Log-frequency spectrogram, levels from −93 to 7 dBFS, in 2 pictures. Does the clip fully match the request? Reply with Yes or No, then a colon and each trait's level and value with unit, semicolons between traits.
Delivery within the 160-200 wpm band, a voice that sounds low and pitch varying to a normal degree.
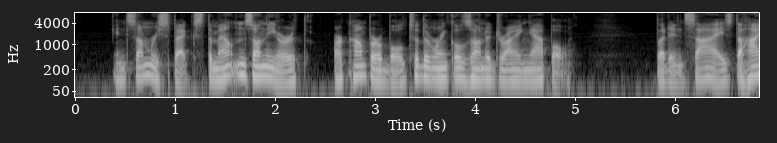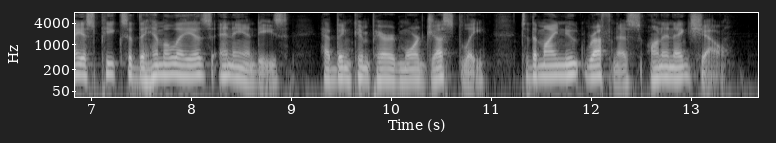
Yes: average, 180 wpm; low, 110 Hz; average, 4.2 semitones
